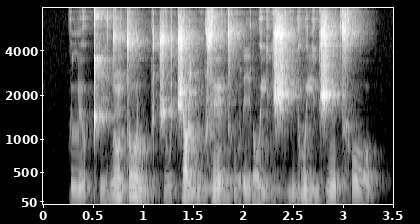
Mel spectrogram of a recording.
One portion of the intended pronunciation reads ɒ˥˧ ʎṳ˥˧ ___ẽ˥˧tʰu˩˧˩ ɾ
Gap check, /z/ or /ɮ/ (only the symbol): z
